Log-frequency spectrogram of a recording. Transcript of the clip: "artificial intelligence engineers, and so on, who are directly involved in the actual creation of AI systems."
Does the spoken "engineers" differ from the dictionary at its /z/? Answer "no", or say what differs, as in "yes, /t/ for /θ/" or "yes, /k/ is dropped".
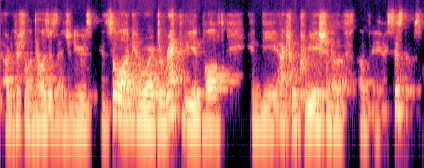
no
